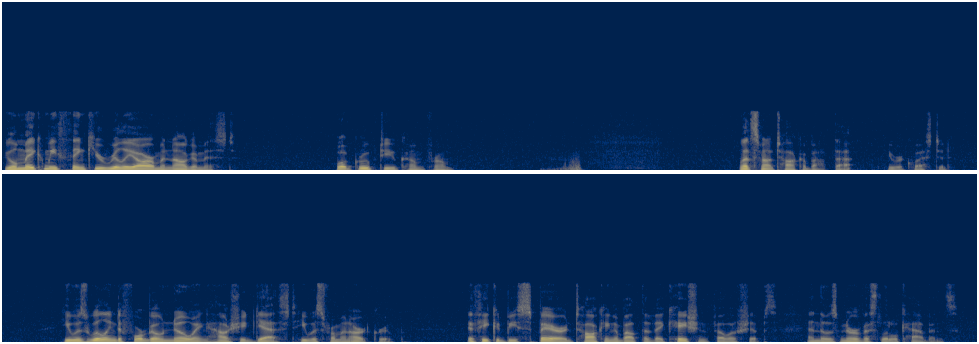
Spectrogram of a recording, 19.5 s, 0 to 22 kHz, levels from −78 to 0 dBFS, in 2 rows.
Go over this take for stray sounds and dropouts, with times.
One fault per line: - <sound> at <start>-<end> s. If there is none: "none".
- sniff at 5.4-6.6 s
